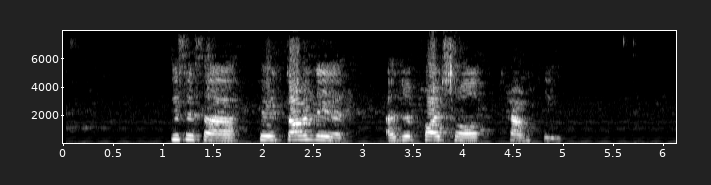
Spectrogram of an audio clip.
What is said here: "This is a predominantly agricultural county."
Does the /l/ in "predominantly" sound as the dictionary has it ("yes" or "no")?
no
